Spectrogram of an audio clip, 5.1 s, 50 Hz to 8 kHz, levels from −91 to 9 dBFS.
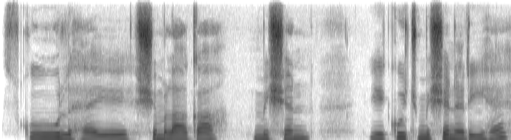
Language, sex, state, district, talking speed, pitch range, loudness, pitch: Hindi, female, Himachal Pradesh, Shimla, 115 wpm, 195-225 Hz, -19 LUFS, 210 Hz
